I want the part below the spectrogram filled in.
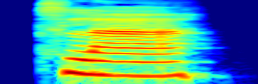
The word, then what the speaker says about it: Tlavatli: This changed among the second subrace, the so-called Tlavatli peoples, Tlavatli, that's spelled T-L-A-V-A-T-L-I, Tlavatli peoples.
